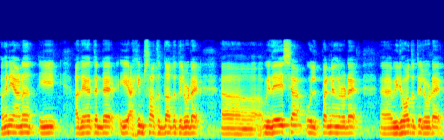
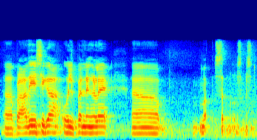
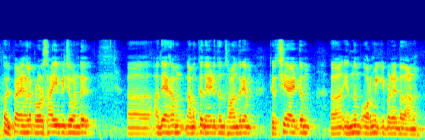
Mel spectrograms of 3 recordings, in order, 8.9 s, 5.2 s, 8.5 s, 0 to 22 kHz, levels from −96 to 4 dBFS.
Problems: background sounds at intervals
